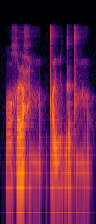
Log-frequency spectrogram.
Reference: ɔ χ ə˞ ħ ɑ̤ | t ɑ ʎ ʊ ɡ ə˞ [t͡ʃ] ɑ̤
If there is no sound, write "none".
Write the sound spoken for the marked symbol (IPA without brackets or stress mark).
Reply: t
